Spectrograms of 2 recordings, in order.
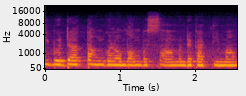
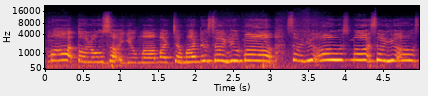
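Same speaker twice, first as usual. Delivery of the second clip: high, whining wail to mother; crying child's plea; 11 semitones higher, slower than usual. A narrator's reading. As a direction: plead in a high voice, rising as the thirst bites. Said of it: "Dia nangis-nangis". (merengek sambil menangis, nada tinggi)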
